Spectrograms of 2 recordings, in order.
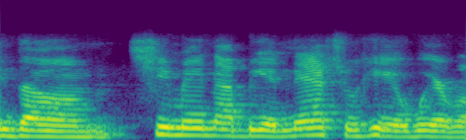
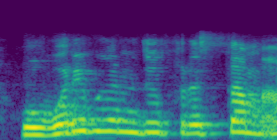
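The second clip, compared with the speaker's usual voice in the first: higher, quick mock-eager question; imitating eager planners; 7 semitones higher, faster than usual. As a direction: mimic the moms rushing into summer plans.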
